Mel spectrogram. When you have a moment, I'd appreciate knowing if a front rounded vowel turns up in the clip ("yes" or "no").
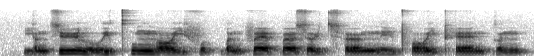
yes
